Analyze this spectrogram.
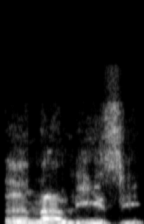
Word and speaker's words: analise: O primeiro caso, analise, é verbo, Luana. Mas aí você vai perceber, analise, a sílaba tônica é a anterior, beleza? É a penúltima sílaba. Já no caso do substantivo, você muda a tonicidade, você muda a posição da sílaba tônica, Luana, e transforma em substantivo.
